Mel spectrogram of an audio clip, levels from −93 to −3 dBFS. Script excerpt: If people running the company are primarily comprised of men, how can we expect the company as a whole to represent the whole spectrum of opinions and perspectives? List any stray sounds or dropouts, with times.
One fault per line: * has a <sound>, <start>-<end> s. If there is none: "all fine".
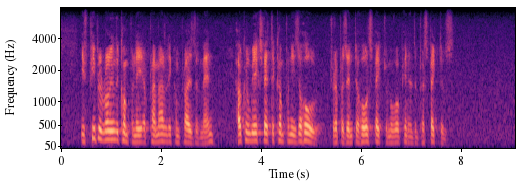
all fine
